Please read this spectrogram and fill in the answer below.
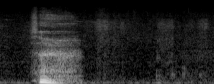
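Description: A man's deep voice lets out a single breathy, sighing "so" about half a second in, falling in pitch; the rest is quiet.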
